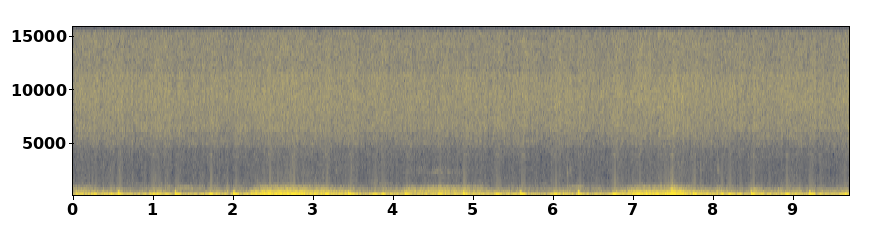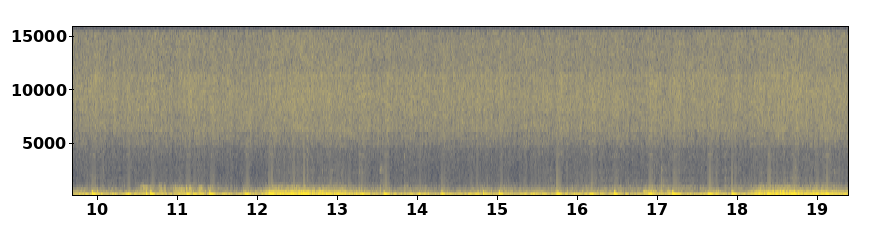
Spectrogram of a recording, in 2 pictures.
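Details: Female heart auscultated with different stethoscopes at Erb's point, mitral, tricuspid, aortic and pulmonic areas: steady lub-dub about 82 a minute under low hum, no clear extra sounds; normal heart sounds.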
